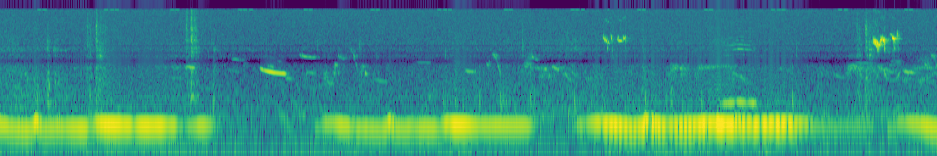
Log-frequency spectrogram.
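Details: Greater prairie-chickens displaying at a March lek in Nebraska: deep, mellow booms in rolling overlapping phrases, a short gap before a long steady hum, and a few high clear notes from a meadowlark singing behind.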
